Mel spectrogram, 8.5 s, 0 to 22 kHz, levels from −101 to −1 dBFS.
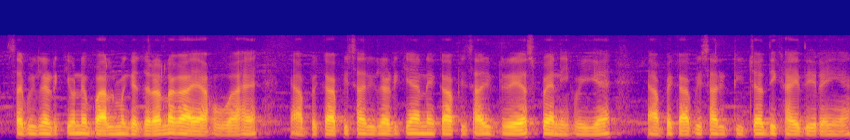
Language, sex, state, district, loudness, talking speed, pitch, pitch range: Hindi, male, Bihar, Darbhanga, -17 LUFS, 210 wpm, 95 Hz, 95-100 Hz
